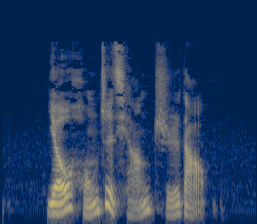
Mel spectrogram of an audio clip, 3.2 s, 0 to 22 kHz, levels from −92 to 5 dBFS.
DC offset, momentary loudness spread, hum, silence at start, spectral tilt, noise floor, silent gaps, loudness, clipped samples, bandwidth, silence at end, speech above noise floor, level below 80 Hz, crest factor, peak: under 0.1%; 13 LU; none; 0.6 s; -4 dB/octave; -71 dBFS; none; -26 LUFS; under 0.1%; 11.5 kHz; 0.7 s; 46 dB; -68 dBFS; 22 dB; -6 dBFS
